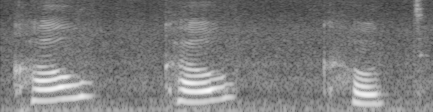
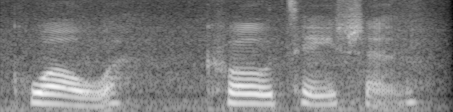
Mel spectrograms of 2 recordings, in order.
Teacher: the difference is the sound of the letter w the second one has the sound of it and the first one doesn't have the sound of it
